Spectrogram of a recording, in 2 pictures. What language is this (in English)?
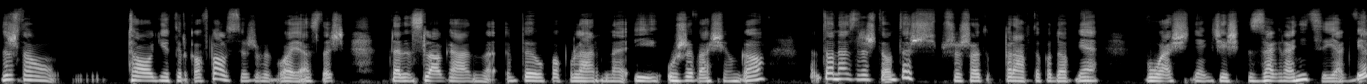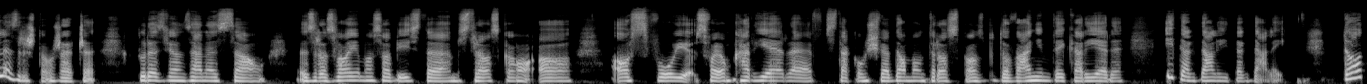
Polish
